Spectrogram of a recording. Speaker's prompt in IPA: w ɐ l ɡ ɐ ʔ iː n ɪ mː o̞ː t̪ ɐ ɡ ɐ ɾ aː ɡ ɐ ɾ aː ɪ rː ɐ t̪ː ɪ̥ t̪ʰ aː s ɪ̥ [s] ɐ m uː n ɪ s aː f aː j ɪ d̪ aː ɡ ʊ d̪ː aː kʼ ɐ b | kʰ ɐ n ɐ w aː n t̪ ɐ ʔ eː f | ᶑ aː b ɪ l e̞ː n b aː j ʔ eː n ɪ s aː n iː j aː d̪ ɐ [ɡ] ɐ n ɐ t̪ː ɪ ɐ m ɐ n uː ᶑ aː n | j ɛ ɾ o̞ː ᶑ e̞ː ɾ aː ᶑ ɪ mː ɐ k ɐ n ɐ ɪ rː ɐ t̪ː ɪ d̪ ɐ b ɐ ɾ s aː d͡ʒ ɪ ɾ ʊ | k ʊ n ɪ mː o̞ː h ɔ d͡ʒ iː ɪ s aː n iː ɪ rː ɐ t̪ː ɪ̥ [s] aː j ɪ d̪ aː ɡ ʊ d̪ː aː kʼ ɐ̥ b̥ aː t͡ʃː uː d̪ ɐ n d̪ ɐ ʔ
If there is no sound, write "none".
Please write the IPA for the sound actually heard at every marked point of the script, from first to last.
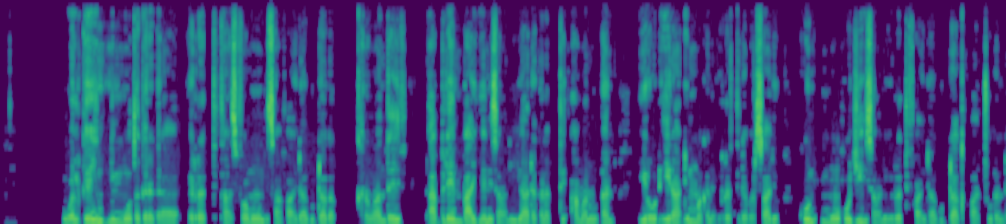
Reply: f, k, f

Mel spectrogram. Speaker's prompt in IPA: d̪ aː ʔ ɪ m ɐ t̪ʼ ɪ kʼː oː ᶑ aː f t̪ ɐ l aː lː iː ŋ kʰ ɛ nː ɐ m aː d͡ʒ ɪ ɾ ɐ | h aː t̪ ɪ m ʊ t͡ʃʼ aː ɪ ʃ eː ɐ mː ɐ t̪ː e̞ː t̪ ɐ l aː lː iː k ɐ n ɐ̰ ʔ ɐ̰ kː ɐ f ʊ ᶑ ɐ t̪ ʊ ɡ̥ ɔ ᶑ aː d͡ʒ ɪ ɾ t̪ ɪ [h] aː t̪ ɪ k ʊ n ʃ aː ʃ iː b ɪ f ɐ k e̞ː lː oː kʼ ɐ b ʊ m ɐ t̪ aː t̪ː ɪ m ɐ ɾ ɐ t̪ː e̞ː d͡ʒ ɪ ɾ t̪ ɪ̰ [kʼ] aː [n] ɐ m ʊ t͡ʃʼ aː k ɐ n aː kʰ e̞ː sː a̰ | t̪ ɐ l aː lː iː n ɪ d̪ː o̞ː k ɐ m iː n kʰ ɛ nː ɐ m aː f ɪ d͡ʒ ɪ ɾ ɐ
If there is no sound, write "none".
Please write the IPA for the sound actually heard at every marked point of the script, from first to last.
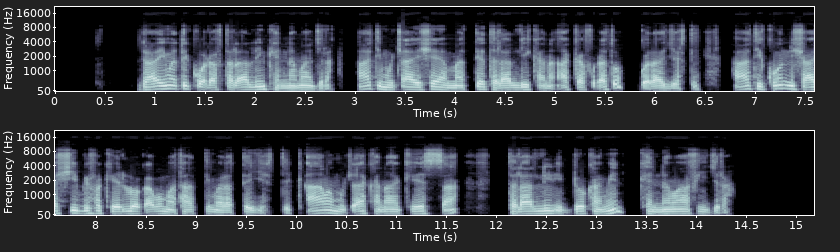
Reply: h, kʼ, m

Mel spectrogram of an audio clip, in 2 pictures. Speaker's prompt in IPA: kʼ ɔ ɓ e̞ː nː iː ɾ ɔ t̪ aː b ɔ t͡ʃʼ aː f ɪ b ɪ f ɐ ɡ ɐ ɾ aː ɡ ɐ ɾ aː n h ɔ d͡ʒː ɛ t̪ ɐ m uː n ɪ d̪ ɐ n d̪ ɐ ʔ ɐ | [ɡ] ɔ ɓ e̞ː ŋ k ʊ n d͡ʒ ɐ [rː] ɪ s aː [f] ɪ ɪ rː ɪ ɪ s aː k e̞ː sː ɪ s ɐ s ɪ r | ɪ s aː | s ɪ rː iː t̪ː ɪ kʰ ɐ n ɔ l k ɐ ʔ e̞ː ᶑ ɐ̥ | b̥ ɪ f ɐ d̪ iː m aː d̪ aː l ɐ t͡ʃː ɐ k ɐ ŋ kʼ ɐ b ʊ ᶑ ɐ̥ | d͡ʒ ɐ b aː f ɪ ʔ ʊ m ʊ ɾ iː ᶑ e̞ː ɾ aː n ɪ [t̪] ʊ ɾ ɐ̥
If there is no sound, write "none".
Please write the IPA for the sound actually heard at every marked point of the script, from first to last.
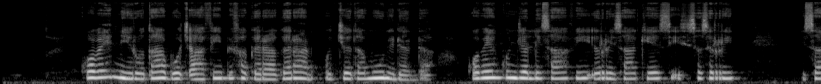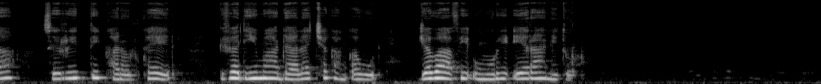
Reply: k, lː, f, t̪

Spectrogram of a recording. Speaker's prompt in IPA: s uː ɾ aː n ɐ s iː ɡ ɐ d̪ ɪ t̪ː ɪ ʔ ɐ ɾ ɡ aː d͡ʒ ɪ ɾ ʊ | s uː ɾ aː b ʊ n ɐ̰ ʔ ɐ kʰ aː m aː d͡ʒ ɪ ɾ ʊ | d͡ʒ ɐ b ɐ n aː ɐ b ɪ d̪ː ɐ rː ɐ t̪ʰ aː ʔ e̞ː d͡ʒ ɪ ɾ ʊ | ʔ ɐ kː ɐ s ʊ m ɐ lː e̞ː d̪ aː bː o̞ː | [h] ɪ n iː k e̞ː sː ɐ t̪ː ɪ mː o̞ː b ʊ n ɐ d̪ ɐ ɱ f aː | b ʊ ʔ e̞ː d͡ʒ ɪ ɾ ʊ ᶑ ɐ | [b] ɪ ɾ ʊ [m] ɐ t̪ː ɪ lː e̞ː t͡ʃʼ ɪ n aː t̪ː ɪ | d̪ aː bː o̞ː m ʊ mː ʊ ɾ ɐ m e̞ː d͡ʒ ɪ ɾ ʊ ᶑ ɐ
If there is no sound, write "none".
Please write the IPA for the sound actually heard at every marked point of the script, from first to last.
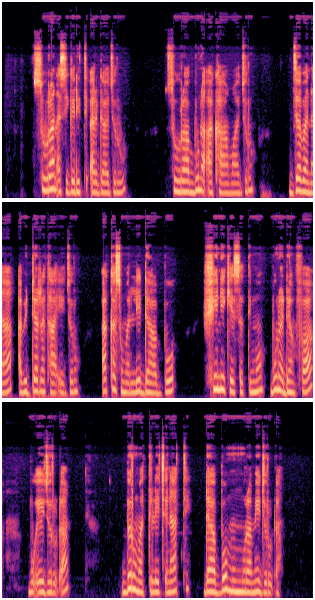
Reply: ʃ, b, m

